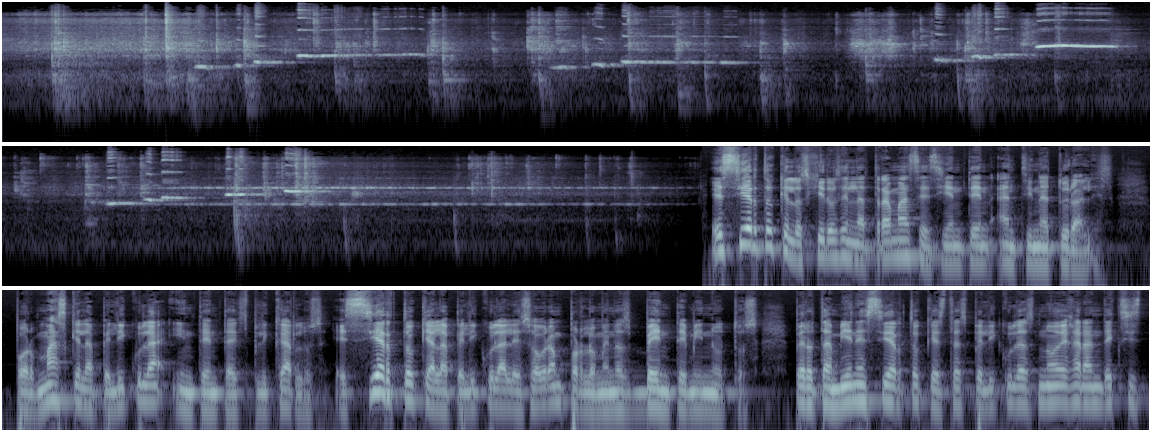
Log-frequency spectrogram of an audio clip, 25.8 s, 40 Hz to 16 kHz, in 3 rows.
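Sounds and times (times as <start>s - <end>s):
sharp clicks and crackles: 0.0s - 11.4s
person whistling a bouncy adventure film theme: 1.4s - 3.2s, 4.1s - 5.7s, 7.0s - 8.4s, 9.4s - 11.9s
speech: 14.0s - 25.8s.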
